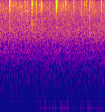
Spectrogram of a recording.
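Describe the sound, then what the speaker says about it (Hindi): Steady heavy rain pours down in a cartoon storm, a dense, even hiss with a low rumbling undertone, fairly quiet and unbroken across the short moment with no voices. "सोमू ने देखा कि बारिश की बूंदें अब और भी तेज हो गई हैं।"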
